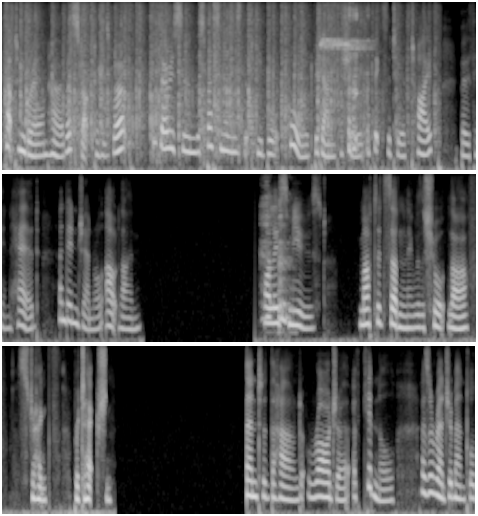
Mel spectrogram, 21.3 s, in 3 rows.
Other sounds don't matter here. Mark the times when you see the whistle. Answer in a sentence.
You can hear the whistle from 4.8 to 5.6 s.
